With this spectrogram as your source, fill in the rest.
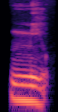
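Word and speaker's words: mu: जिसको बोलते हैं हम म्यू। ये ग्रीक लेटर होता है जिसको हम बोलते हैं म्यू, एम यू।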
